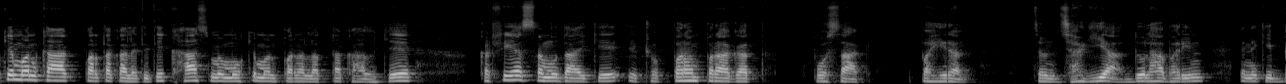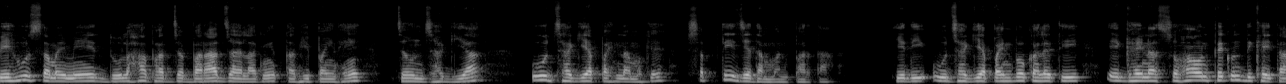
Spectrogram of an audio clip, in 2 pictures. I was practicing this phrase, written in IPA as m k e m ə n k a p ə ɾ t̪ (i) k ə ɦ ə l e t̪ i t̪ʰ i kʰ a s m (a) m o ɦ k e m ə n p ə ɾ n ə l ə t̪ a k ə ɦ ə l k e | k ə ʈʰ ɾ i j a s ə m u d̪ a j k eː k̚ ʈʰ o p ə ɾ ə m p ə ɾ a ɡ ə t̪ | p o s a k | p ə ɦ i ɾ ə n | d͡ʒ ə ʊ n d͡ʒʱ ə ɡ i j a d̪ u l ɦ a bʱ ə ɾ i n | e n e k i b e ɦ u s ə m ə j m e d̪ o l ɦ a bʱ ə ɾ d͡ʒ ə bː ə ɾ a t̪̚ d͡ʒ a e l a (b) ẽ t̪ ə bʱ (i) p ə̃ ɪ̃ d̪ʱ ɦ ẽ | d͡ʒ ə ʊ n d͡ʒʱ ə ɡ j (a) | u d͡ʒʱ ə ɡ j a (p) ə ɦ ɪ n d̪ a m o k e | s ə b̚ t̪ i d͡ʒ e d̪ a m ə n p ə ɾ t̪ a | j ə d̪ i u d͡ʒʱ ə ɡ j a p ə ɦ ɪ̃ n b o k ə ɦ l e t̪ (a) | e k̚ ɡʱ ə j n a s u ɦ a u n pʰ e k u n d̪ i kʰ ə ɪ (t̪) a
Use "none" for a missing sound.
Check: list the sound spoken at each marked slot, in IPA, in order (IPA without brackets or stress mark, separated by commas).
a, e, ɡ, i, a, p, i, t̪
